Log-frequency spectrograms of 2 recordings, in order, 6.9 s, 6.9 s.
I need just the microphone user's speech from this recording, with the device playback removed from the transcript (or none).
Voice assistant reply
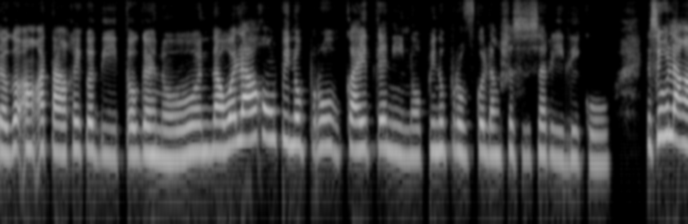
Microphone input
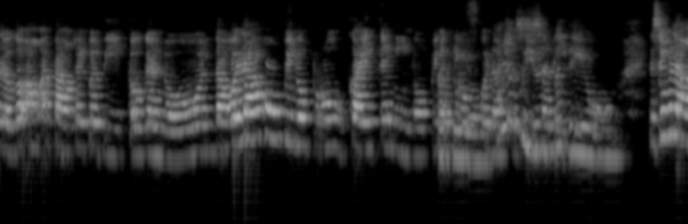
pati 'yong, alam mo 'yon, pati 'yong,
